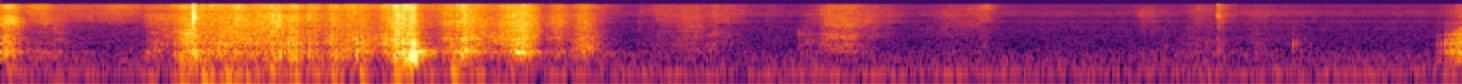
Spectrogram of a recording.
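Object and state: Canvas pouch zipper being opened and closed.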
